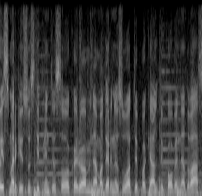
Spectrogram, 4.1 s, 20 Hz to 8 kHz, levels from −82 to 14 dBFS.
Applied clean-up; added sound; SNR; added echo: none; none; none; none.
